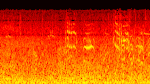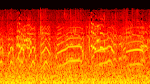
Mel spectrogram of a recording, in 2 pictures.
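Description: Several birds giving short, arching calls in quick overlapping runs from about a second in, over a steady wash of wind and water.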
